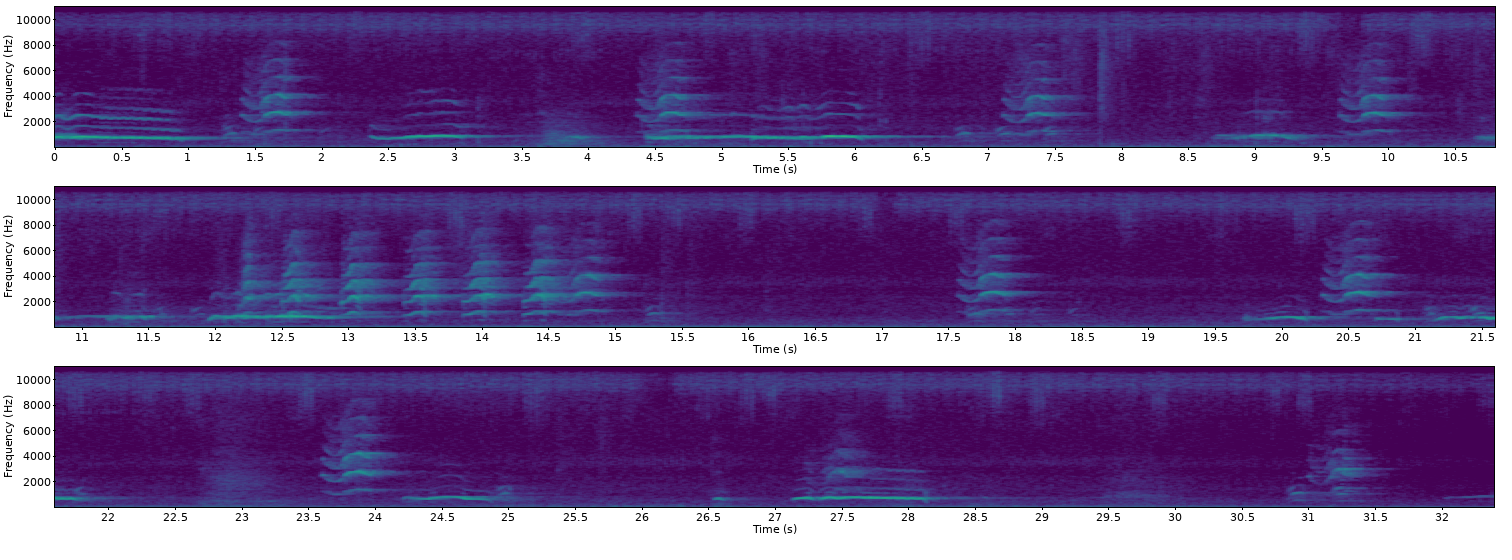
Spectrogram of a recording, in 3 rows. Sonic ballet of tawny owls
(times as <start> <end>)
0.0 7.8, 8.7 15.1, 19.7 22.2, 23.6 25.2, 26.6 28.8, 31.0 32.3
